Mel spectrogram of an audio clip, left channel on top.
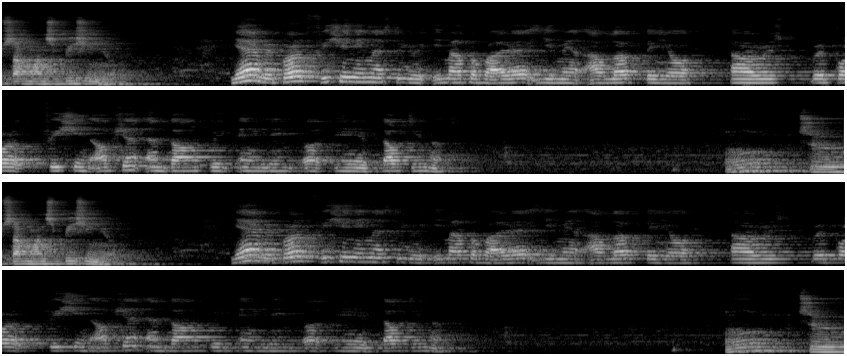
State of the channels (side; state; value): right; quieter; 5.3 dB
